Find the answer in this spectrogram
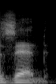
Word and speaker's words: Z: And so they get they pronounce it in the way that the British say our letter Z. So it's called the W and the zed particle.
